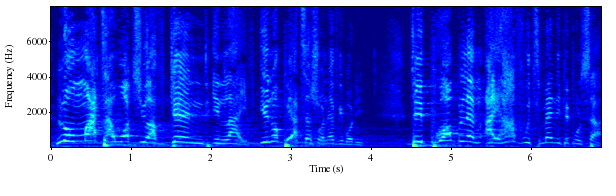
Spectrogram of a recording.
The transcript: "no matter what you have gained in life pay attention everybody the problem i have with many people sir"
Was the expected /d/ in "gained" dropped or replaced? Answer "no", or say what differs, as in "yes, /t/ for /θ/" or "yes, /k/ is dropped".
no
